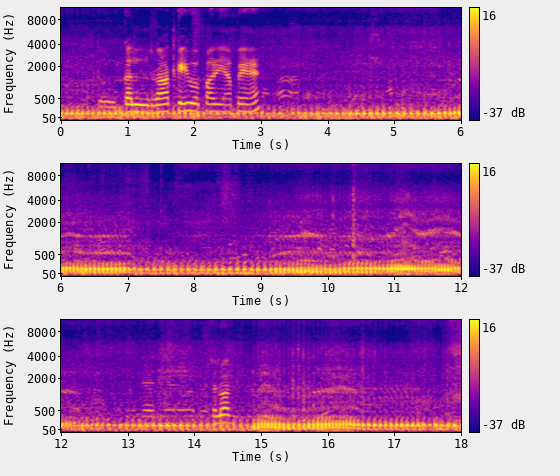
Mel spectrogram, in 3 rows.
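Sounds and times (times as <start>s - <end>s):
engine running steadily: 0.0s - 18.0s
faint voices: 0.6s - 14.9s.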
